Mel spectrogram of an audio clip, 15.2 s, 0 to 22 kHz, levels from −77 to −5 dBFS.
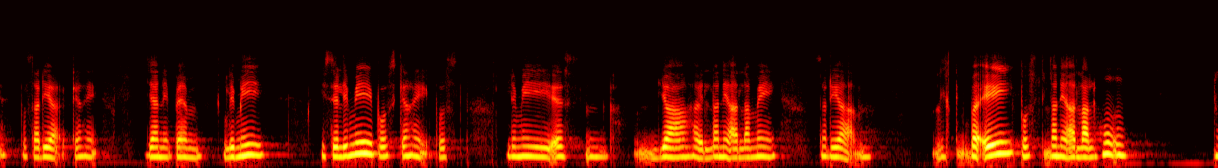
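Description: No technical faults are audible anywhere in this recording.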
